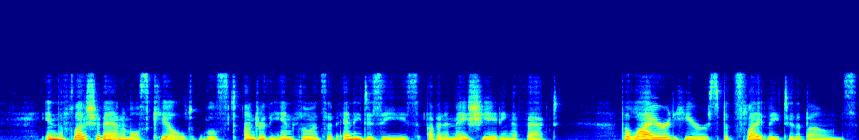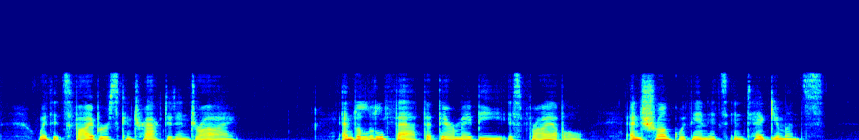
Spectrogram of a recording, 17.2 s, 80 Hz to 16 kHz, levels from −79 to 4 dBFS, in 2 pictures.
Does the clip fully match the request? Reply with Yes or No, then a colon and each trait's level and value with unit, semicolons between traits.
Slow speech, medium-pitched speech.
No: average, 160 wpm; medium, 160 Hz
